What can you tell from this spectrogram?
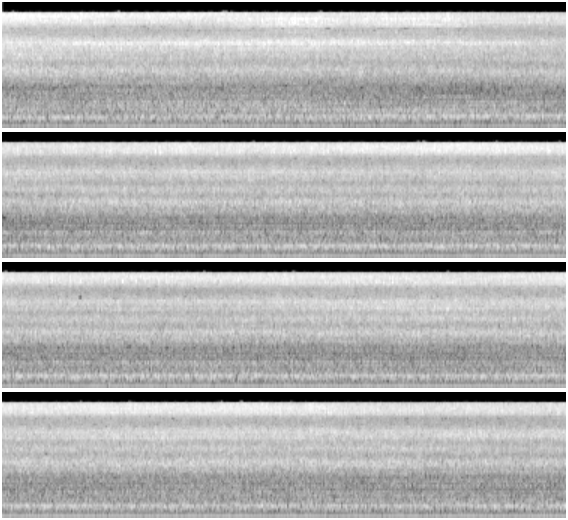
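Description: Vardhman track combine harvester's engine and machinery running steadily while its unloading auger pours threshed paddy into a trailer: a constant loud drone with a steady hum.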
